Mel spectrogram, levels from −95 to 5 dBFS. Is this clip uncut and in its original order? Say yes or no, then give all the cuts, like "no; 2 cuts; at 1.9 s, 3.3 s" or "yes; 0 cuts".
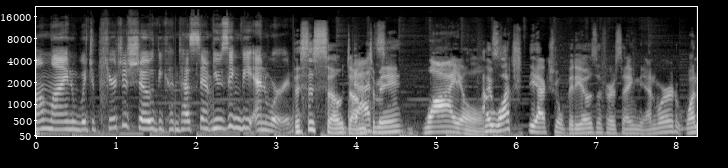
no; 2 cuts; at 2.2 s, 3.1 s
